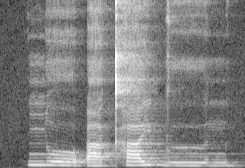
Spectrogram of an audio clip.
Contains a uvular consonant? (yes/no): no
